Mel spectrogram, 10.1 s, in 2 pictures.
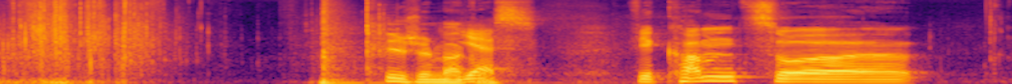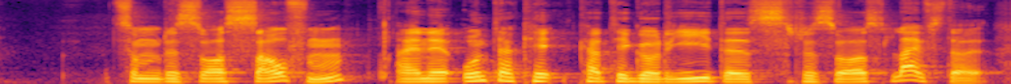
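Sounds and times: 
rustling and crinkling: 0.0s - 2.0s
speech: 2.0s - 4.7s, 5.6s - 10.1s.

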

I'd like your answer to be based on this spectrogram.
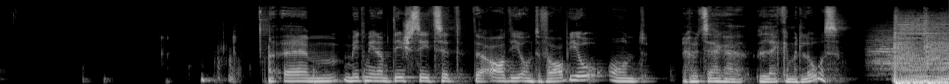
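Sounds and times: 
big sip and gulping from a drink: 1.6s - 2.9s
speech: 2.7s - 9.3s.

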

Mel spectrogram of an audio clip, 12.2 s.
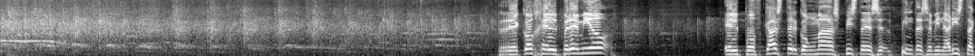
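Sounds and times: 
audience applause: 0.0s - 9.1s
speech: 6.2s - 7.8s, 9.0s - 12.1s.

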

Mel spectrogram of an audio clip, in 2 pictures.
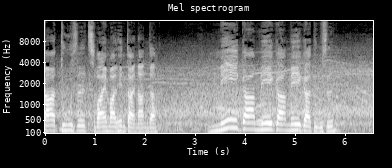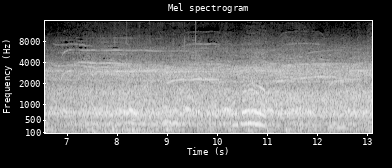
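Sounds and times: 
speech: 0.0s - 2.4s, 3.2s - 6.0s
stadium crowd whistling in protest: 3.7s - 13.1s.

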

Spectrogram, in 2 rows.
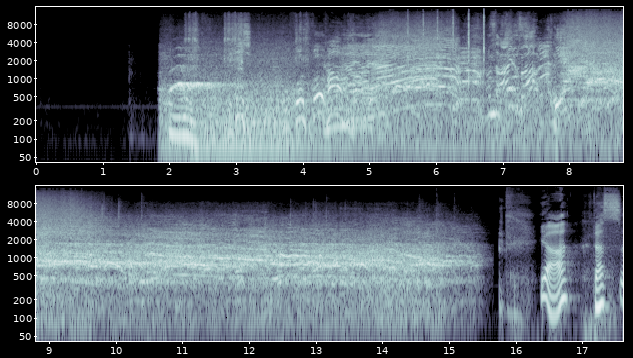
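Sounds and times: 
stadium crowd roaring cheer: 1.8s - 15.6s
speech: 3.9s - 5.4s, 16.4s - 17.6s
scattered shouts: 4.4s - 15.5s.

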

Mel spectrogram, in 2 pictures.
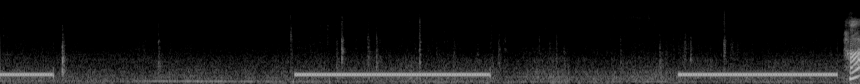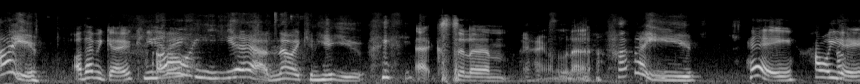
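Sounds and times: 
phone line ringing on the other end: 0.0s - 0.6s, 2.9s - 4.9s, 6.8s - 8.4s
low hum: 0.0s - 17.1s
speech: 8.5s - 17.1s.

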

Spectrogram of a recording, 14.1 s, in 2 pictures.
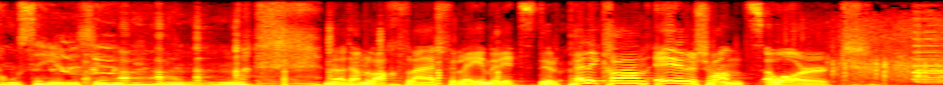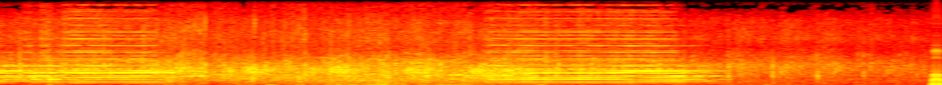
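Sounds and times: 
laughter: 0.0s - 4.1s
speech: 0.0s - 6.8s
applause: 5.9s - 14.1s
long blaring horn-like tones: 6.9s - 8.6s, 10.6s - 12.7s.

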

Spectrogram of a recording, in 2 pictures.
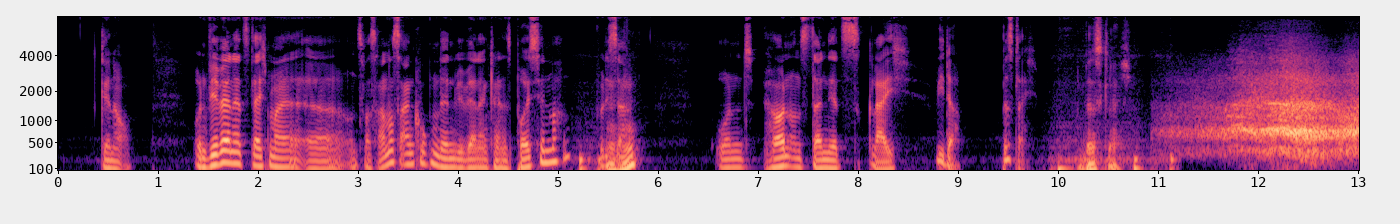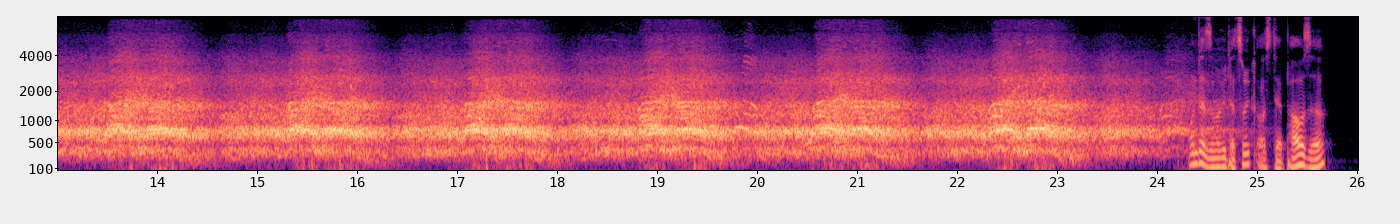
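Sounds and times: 
speech: 0.4s - 0.8s, 1.4s - 6.0s, 6.6s - 11.2s, 24.4s - 25.8s
football stadium crowd roaring and chanting at home match: 11.2s - 24.8s.

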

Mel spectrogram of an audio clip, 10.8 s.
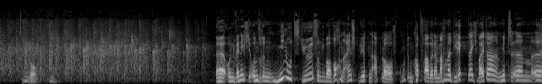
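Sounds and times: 
audience applause: 0.0s - 4.2s
speech: 0.4s - 1.3s, 4.3s - 10.8s.

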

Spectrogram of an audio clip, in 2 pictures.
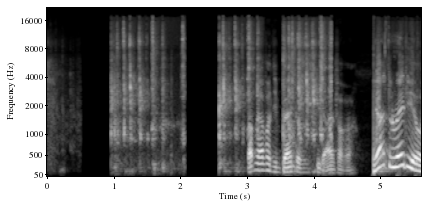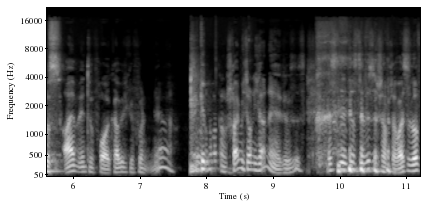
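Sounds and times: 
typing on a computer keyboard: 1.0s - 4.3s
speech: 3.0s - 11.1s
laughter: 9.6s - 11.1s.

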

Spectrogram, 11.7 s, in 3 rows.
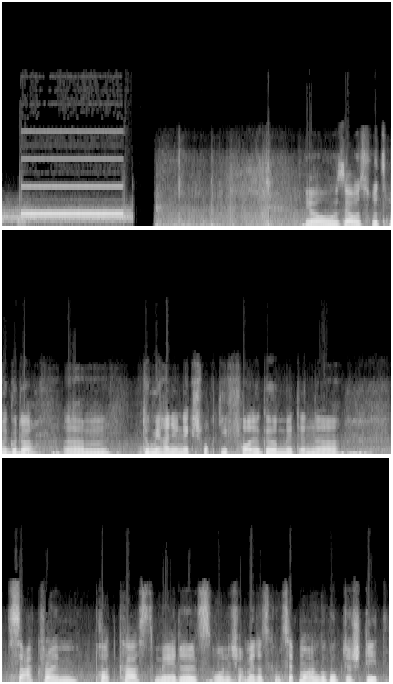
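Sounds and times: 
voicemail signal tone beep: 0.0s - 1.4s
speech: 3.0s - 11.6s.

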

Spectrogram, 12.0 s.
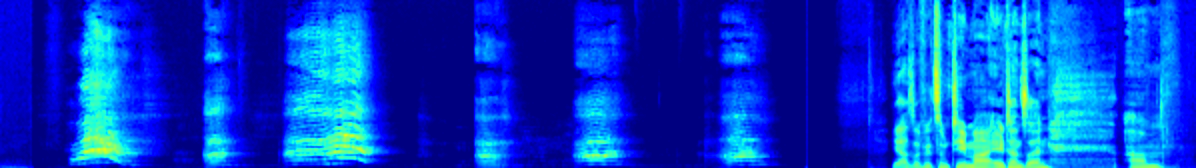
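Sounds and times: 
baby crying and babbling: 0.7s - 4.0s, 4.7s - 6.4s, 7.0s - 7.9s
speech: 8.9s - 11.8s.

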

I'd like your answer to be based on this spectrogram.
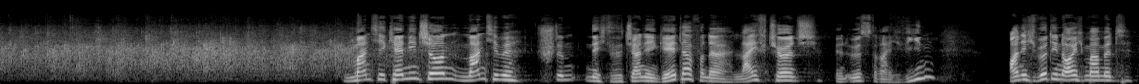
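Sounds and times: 
audience applause: 0.0s - 4.4s
speech: 3.4s - 11.3s.

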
